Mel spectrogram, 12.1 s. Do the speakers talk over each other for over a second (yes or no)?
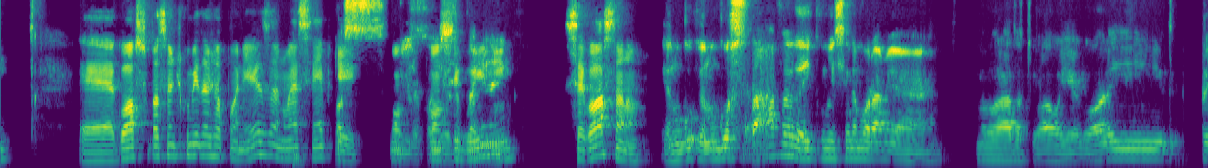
yes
